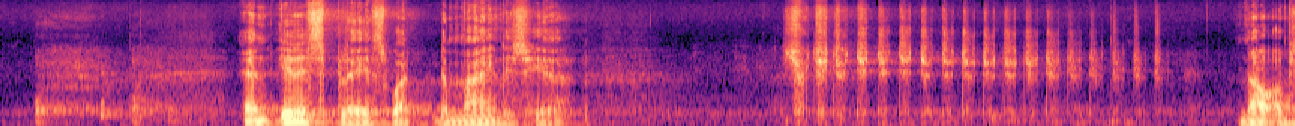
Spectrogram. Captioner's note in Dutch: imiteert babbelende mind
